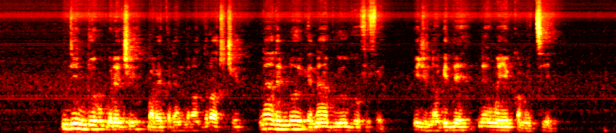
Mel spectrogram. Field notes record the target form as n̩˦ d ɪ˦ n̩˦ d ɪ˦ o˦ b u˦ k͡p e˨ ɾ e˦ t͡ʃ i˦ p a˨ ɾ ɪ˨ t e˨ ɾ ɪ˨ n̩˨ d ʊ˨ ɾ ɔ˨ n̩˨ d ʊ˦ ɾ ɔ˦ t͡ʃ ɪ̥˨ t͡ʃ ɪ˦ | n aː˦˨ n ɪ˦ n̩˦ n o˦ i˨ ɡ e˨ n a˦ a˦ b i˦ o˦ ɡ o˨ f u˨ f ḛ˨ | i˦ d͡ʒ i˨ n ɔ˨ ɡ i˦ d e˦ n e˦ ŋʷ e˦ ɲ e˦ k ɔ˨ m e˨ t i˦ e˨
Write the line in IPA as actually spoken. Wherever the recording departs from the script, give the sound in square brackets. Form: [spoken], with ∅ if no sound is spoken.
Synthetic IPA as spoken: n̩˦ d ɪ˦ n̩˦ d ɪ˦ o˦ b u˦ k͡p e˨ ɾ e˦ t͡ʃ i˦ [k͡p] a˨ ɾ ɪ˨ t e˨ ɾ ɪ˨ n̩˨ d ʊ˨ ɾ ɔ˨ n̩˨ d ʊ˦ ɾ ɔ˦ t͡ʃ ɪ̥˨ t͡ʃ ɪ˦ | n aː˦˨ n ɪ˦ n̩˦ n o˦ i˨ ɡ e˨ n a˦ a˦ b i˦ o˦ ɡ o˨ f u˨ f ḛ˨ | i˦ d͡ʒ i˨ n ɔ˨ ɡ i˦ d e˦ n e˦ ŋʷ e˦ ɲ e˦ k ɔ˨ m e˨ t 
